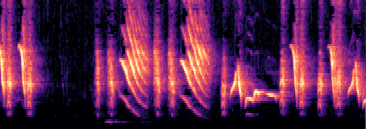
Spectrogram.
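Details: Icterine warbler song with loud, rapid bursts of harsh descending sweeps and chattering notes, a brief pause after the opening, then a steady mimic-like medley with a short whistled note.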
